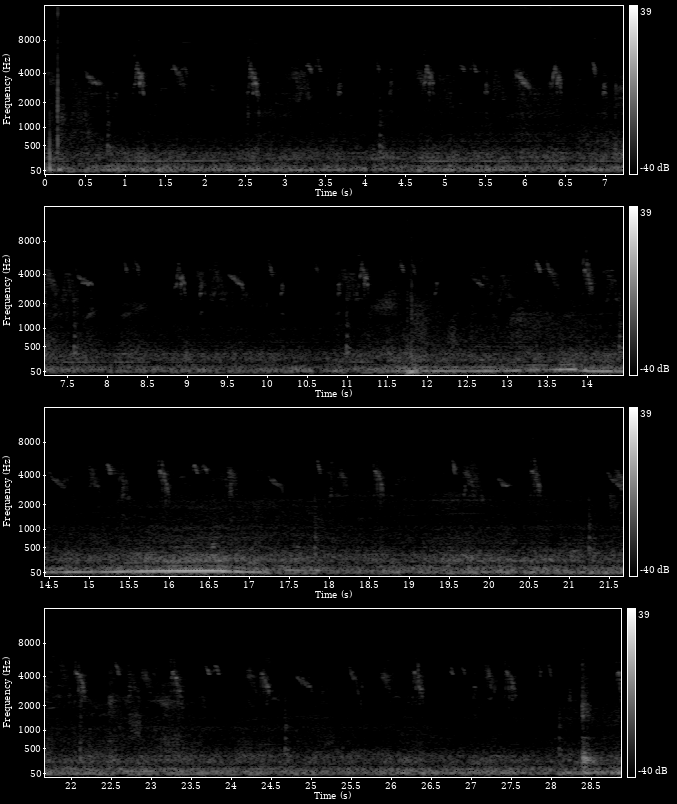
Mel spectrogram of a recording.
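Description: Small birds chirping, a long run of short high falling chirps, several a second, over a low rumble that swells loudest about halfway through.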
